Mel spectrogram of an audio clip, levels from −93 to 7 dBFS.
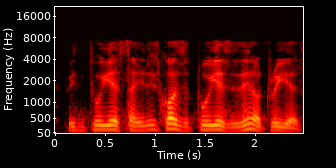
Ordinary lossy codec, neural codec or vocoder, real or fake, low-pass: none; none; real; 7.2 kHz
